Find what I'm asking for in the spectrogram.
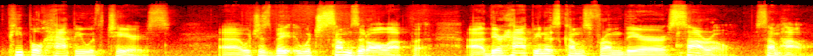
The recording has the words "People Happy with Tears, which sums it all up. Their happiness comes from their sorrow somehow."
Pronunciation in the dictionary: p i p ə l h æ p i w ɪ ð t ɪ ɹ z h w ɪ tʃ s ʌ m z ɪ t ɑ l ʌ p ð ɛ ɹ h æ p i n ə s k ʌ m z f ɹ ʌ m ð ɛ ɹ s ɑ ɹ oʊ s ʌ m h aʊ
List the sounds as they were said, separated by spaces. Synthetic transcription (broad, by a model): p i p l h æ p i w ɪ ð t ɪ ɹ z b w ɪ tʃ s ʌ m z ɪ t ɑ l ʌ p ð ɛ ɹ h æ p i n ə s k ʌ m z f ɹ ʌ m ð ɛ ɹ s ɑ ɹ oʊ s ʌ m h aʊ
